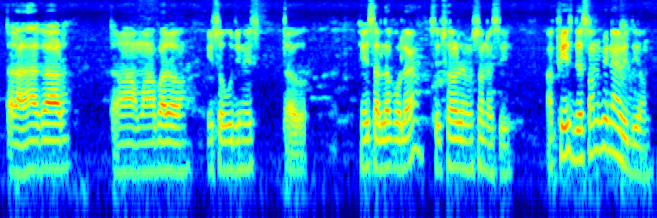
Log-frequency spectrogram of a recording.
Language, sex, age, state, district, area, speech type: Odia, male, 18-30, Odisha, Bargarh, urban, spontaneous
